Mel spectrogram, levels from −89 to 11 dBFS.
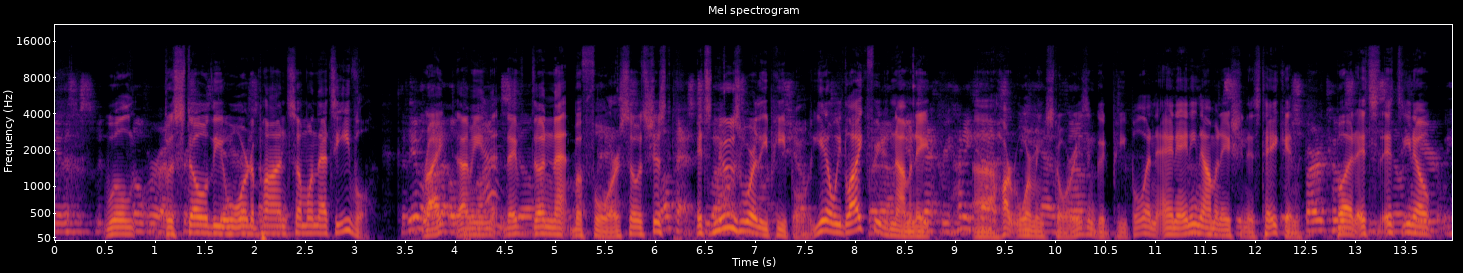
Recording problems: voice in the background; loud; throughout; 8 dB below the speech

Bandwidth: 14.5 kHz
